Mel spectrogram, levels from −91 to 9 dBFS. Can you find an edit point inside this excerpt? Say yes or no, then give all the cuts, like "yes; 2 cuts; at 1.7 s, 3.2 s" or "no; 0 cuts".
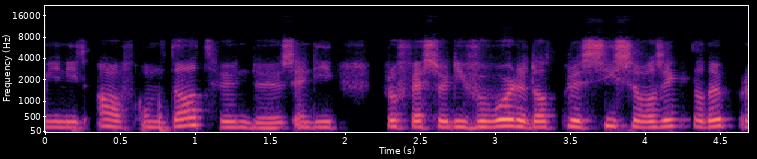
no; 0 cuts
